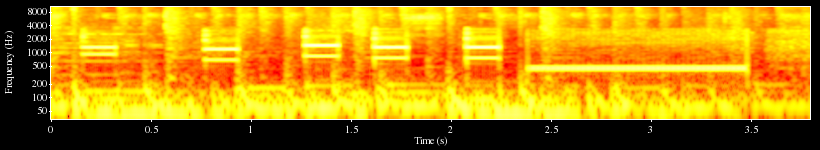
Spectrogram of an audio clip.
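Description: Telephone keypad tones beep in a quick series of five dialed digits, then a long steady ringback tone plays, all loud and close over a low background hum, with no one talking.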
